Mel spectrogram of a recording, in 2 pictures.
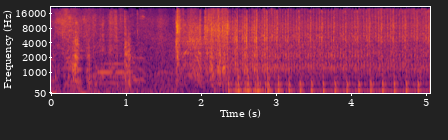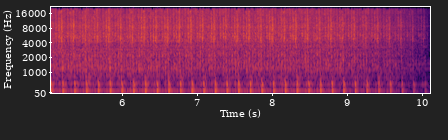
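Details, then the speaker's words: Mercedes-Benz diesel brought in for noise at start-up: a sharp, regular tick about three times a second over the idle, which will worsen until the engine fails; failed exhaust cam follower roller bearings in the cylinder head. "소리가 지속이 되면 더 커질 거고 거기서 또 지나면 말 그대로 뭐 뭐 어떤 부품이 손상이 있기 때문에이 소리가 나는 거란 말이죠"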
